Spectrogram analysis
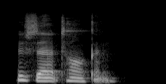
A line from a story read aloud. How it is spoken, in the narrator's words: said one of the men near me in a low voice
